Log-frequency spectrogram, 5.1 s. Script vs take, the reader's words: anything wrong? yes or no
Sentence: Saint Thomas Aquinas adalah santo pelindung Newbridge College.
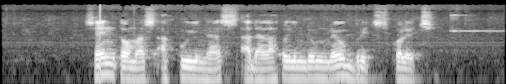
yes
